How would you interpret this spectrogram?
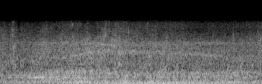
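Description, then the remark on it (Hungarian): A rowing boat being rowed through water against a strong headwind, with a steady, loud rush of gusting air and churning water and no clear individual oar strokes standing out. No one speaks. “Egyszerre húzzuk, különben felborulunk! Húzzál erősebben, a szél ellenünk dolgozik!”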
